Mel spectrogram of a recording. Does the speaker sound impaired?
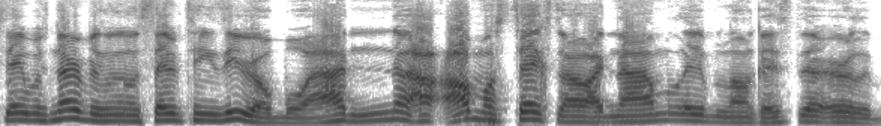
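No.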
